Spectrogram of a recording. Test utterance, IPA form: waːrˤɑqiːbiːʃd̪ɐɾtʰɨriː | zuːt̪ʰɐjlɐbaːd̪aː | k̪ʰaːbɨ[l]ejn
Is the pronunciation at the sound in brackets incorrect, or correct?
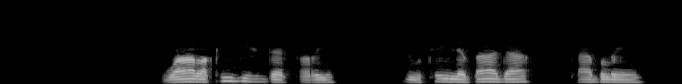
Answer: correct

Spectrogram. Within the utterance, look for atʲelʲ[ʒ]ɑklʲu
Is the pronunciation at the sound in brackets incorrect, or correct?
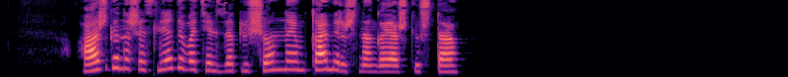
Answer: incorrect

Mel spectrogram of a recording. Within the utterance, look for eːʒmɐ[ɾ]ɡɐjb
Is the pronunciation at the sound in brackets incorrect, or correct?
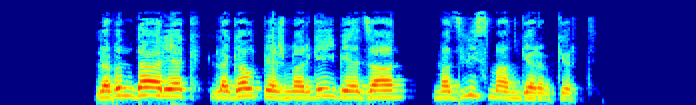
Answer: correct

